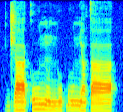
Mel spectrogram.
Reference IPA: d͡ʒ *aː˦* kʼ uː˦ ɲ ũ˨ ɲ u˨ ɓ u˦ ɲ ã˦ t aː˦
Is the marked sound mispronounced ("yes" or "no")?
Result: yes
